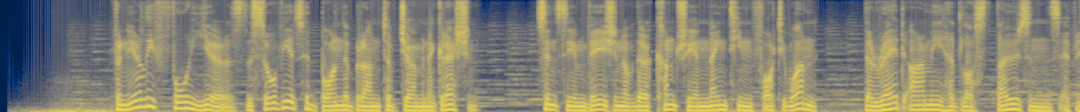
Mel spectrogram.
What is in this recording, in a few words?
Narration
